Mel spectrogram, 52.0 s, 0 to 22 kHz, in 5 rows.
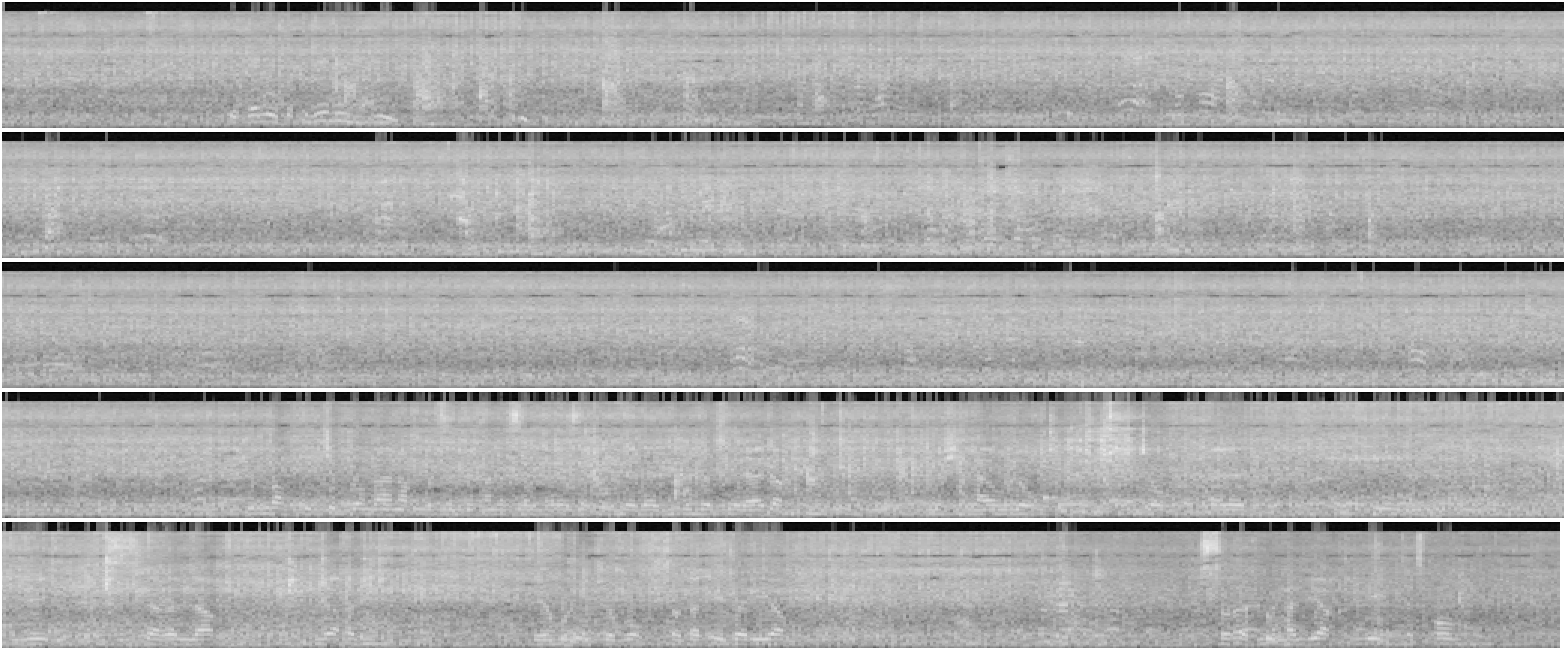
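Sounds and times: diesel engine running: 0.0 - 52.0.

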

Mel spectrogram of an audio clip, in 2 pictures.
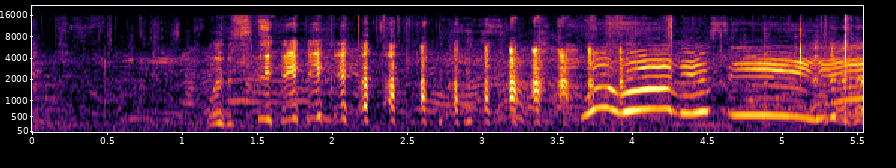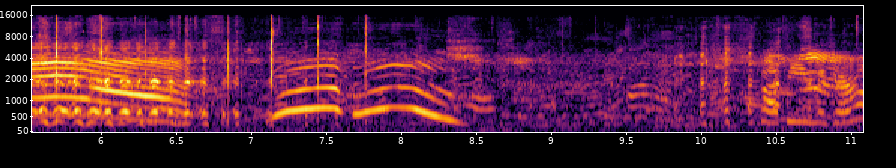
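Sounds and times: street crowd noise: 0.0 - 11.0.

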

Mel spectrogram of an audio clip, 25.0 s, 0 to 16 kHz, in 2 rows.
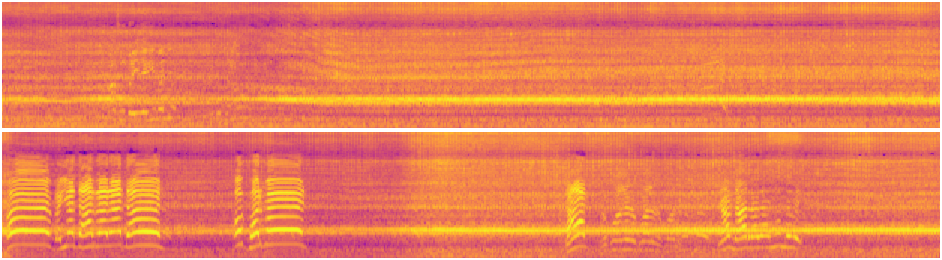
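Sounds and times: combine harvester engine humming: 0.0 - 25.0
loud high-pitched held notes: 0.0 - 25.0.

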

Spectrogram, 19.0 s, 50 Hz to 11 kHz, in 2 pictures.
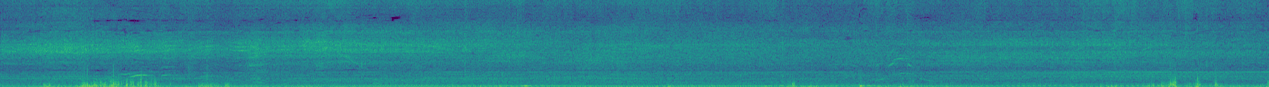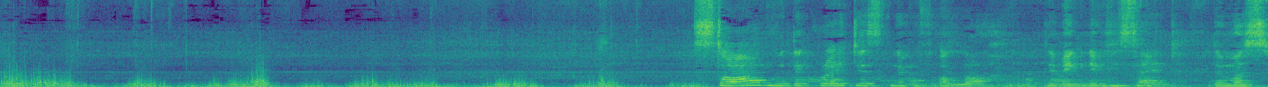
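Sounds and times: low engine hum: 0.0 - 19.0.

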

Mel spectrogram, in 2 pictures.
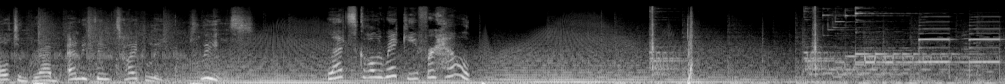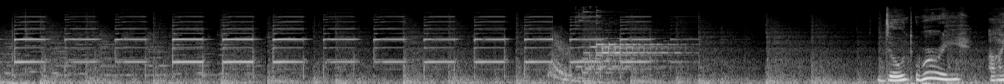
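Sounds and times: background music: 0.0 - 20.0
electronic ringing beeps: 8.1 - 17.2.

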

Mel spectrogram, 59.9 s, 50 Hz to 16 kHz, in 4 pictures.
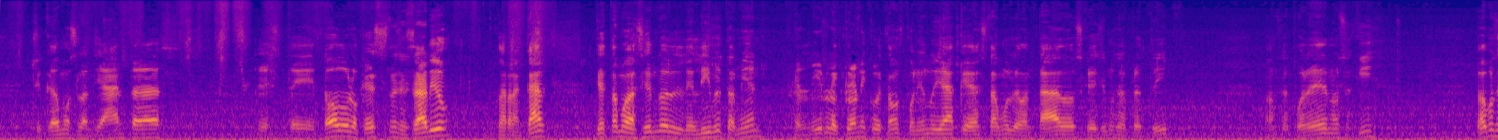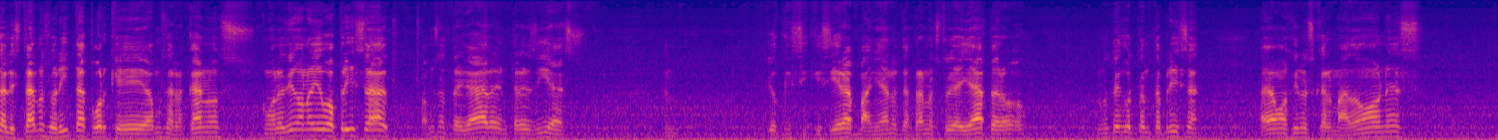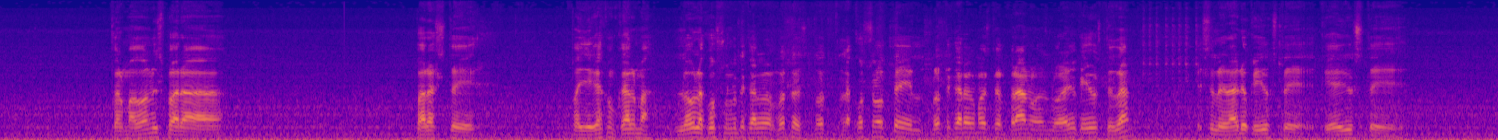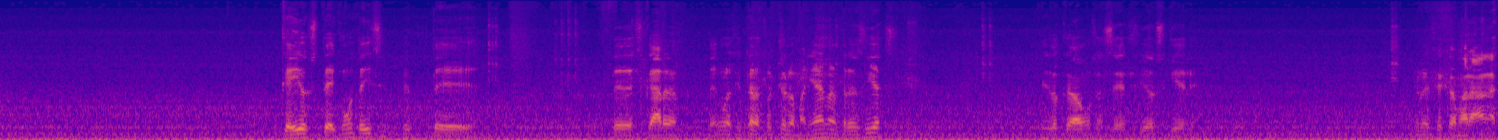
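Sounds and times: diesel engine idling: 0.0 - 59.9.

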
